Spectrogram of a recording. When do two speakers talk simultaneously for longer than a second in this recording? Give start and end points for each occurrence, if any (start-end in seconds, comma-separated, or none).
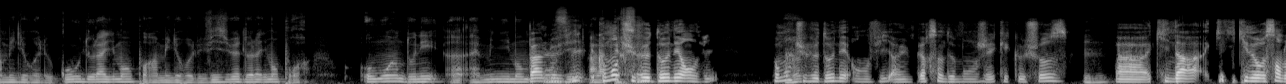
5.3-6.6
